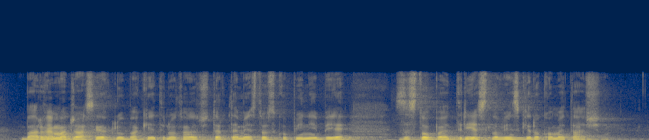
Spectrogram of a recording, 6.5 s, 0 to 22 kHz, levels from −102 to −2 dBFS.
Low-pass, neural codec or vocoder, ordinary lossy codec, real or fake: none; none; none; real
